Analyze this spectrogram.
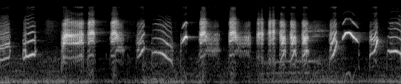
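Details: Long-tailed Shrike from Madura singing energetically, a recording used to train and prompt caged birds: rapid varied chatter of harsh bursts, upward and downward whistled sweeps and a rising-falling slur, with dense overlapping notes.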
